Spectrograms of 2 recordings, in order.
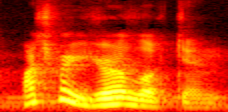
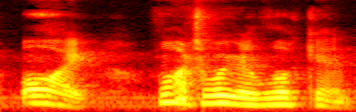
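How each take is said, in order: First: "you're" pushed up and out as a comeback; retort stressing YOU'RE. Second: Raised, gruffly annoyed call, higher in pitch; irritated warning. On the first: Girl turns Bakugo's warning back on him, stressing "you're". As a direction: throw it back with weight on "you're". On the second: Bakugo bumps into a stranger, irritated warning. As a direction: call out at whoever bumped you. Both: Retold or imitated.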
